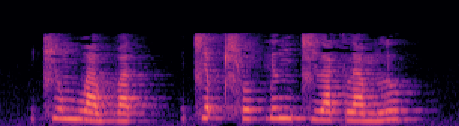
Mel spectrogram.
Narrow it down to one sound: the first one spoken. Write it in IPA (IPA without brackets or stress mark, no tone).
t͡ɕ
